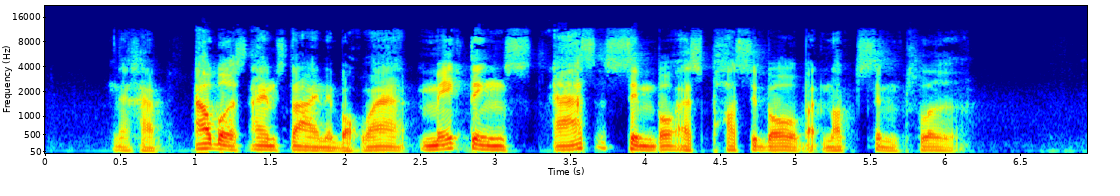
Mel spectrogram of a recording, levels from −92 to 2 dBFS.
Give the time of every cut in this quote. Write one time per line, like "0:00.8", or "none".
none

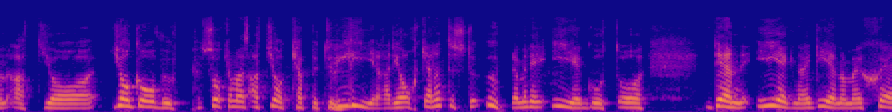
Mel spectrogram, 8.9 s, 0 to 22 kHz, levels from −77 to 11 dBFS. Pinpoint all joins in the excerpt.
0:01.0
0:02.5
0:05.1

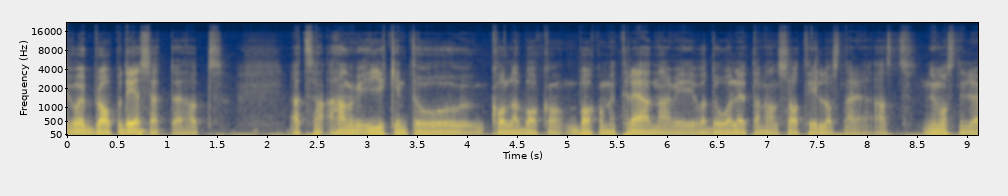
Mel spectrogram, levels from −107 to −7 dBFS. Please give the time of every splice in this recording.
none

